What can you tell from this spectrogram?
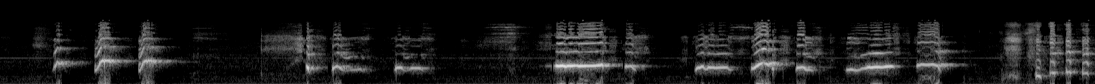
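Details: Pet dog indoors begging for grilled cheese: bursts of sharp yips and clipped barks alternating with short whining howls, in clusters with brief pauses between, while its owner refuses and offers the crate.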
